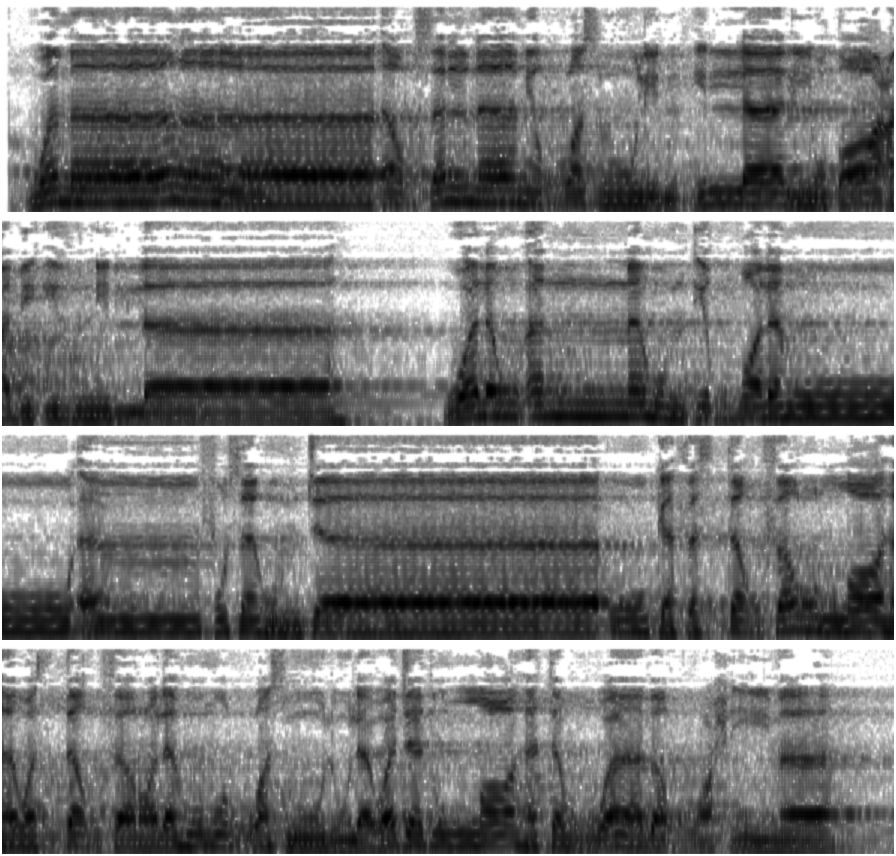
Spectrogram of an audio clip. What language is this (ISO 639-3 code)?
ara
